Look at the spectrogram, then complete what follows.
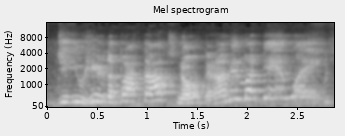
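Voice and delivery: husband proving he's in his lane; exasperated. Retold or imitated. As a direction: make the point hard, fed up. Retold quarrel with wife.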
